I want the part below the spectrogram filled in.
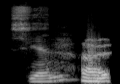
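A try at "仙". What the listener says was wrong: Xian. In the pinyin, it's Xian. Xian.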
